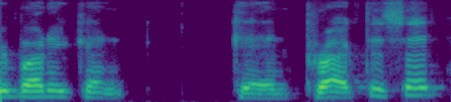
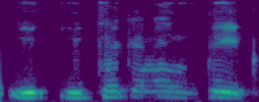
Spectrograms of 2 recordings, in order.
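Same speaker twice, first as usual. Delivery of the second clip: words spoken on an in-breath; talking while inhaling; 12 dB quieter, faster than usual. Shown as a demonstration. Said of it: "it sounds like this when you inhale".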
